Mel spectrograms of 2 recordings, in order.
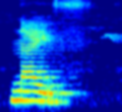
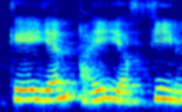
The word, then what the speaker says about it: knife: Knife, K-N-I-F-E, knife, K-N-I-F-E, knife. Here K is a silent letter, so knife is used to cutting all vegetables and fruits.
